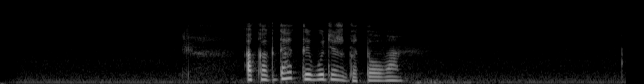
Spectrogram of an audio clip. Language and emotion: Russian, neutral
